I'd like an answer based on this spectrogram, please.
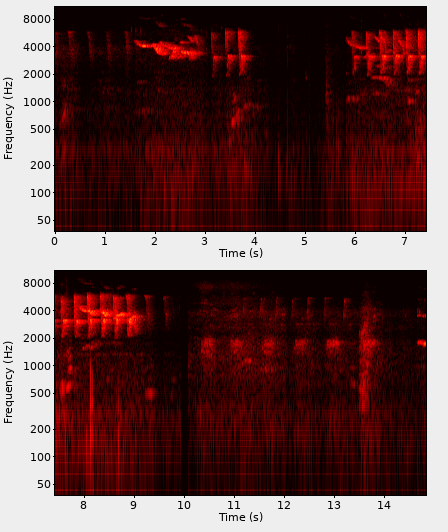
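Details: Squirrel filmed in a village one morning, giving rapid, regular bursts of high, sharp chips repeated several times a second in two main runs, then softer chatter, with faint speech and background noise.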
